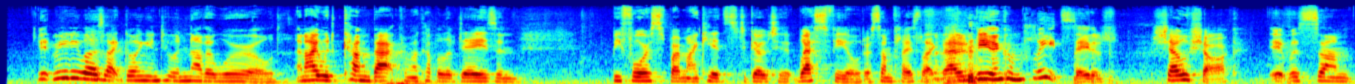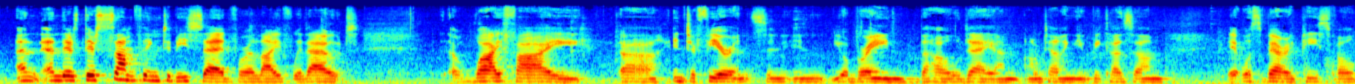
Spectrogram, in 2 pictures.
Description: Then small round table interviews with many of the actors involved.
